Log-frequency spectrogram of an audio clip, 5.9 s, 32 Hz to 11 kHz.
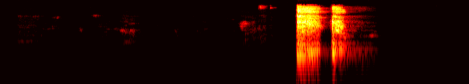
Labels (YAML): expert_labels:
- quality: good
  cough_type: dry
  dyspnea: false
  wheezing: false
  stridor: false
  choking: false
  congestion: false
  nothing: true
  diagnosis: upper respiratory tract infection
  severity: mild
age: 42
gender: male
respiratory_condition: false
fever_muscle_pain: false
status: symptomatic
